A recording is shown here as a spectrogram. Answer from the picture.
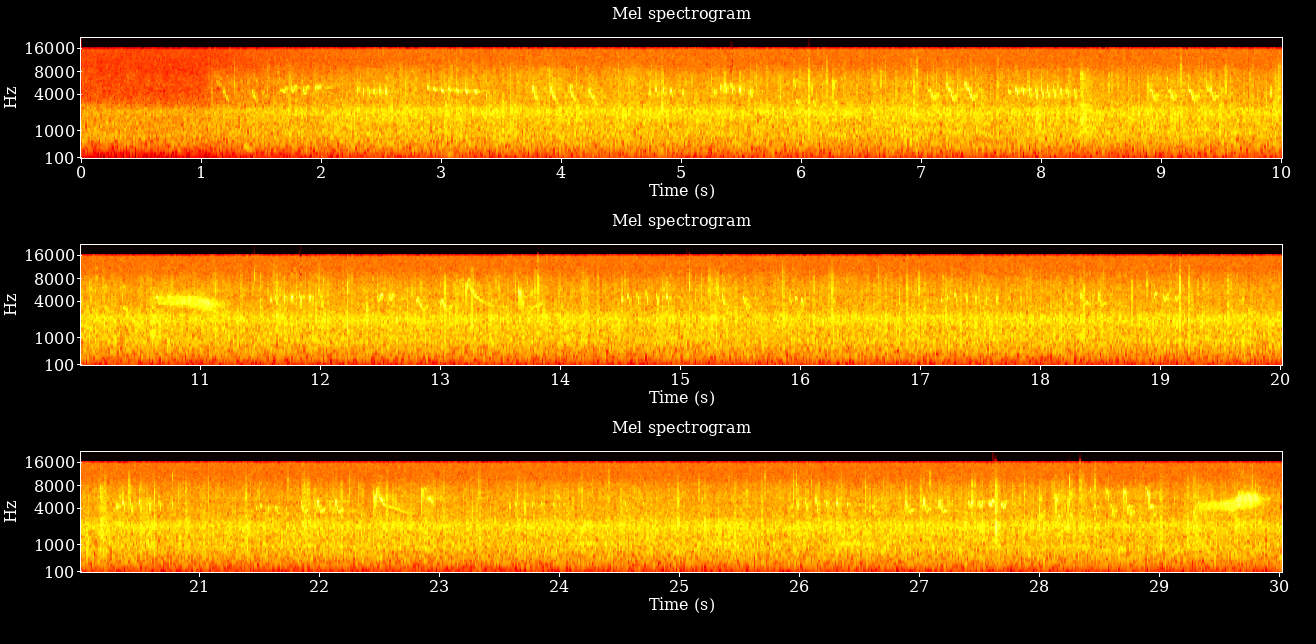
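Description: Small birds calling over and over, short high chirps and trills, above a steady rushing noise that sets in about a second in.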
